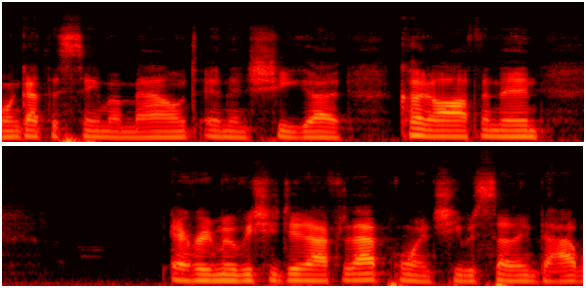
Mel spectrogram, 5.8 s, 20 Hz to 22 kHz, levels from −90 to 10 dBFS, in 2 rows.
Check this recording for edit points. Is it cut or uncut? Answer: uncut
